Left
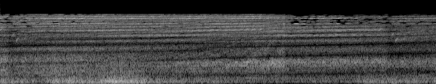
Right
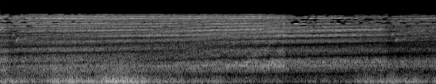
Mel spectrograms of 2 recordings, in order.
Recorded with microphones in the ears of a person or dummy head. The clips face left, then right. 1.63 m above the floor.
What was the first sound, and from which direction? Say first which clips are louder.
A drone: left 2 dB; 65° left (ahead or behind).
